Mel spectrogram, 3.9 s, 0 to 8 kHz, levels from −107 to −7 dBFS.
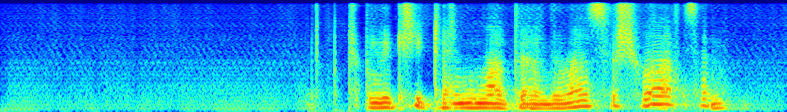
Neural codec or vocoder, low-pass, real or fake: codec, 16 kHz, 0.5 kbps, FreqCodec, smaller model; 7.2 kHz; fake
